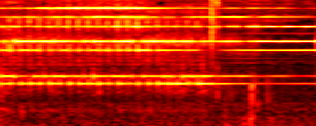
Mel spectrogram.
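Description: A phone rings with steady, bright electronic tones that hold for about a second and a half, then cut off, followed by a faint click and a low thump. No one talks.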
